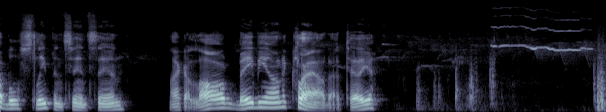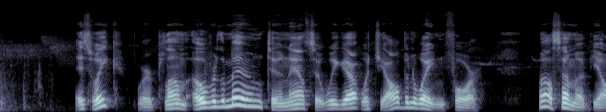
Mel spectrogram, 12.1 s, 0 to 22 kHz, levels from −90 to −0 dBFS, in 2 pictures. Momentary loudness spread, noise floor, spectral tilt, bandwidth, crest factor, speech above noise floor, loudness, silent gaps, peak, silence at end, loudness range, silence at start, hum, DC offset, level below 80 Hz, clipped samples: 16 LU; -66 dBFS; -5.5 dB/octave; 12 kHz; 20 dB; 40 dB; -27 LUFS; none; -8 dBFS; 0 s; 9 LU; 0 s; none; under 0.1%; -76 dBFS; under 0.1%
